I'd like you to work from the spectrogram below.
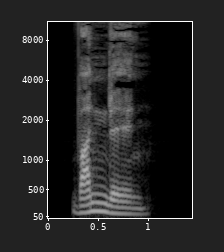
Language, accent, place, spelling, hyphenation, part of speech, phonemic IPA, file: German, Germany, Berlin, wandeln, wan‧deln, verb, /ˈvandl̩n/, De-wandeln.ogg
- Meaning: 1. to wander, to stroll 2. to walk 3. to transform, change 4. to change, transform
